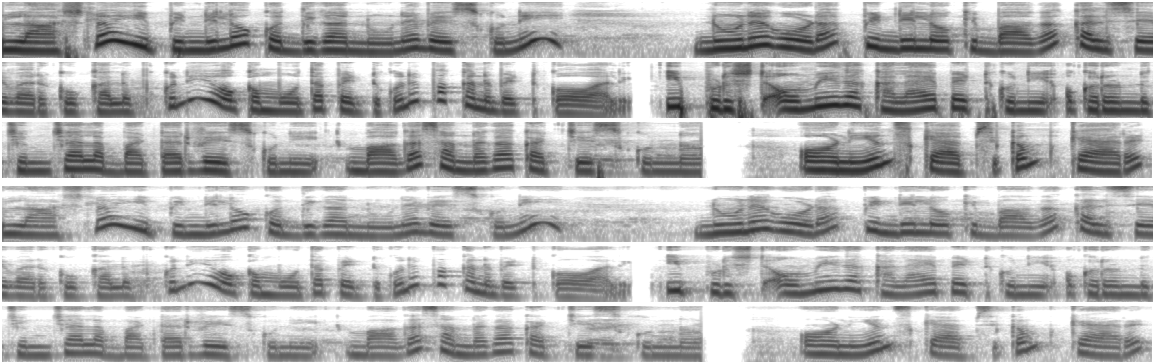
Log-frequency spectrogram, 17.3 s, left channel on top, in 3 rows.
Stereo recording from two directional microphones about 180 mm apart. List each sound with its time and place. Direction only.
0.0 s a woman's voice: 35° left (ahead or behind)
9.0 s speech: 40° left (ahead or behind)
15.4 s speech: 45° left (ahead or behind)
